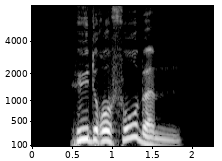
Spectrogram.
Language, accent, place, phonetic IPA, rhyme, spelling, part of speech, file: German, Germany, Berlin, [hydʁoˈfoːbəm], -oːbəm, hydrophobem, adjective, De-hydrophobem.ogg
- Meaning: strong dative masculine/neuter singular of hydrophob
